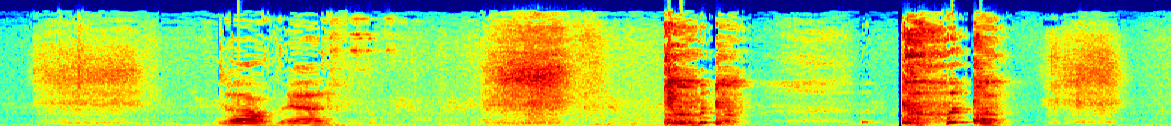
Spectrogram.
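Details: Sound-effect recording of a woman coughing, stating itchy, stuffy nose in cold weather; throat clearing then several sharp, harsh coughs in short bursts with breaths between: repeated cough.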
